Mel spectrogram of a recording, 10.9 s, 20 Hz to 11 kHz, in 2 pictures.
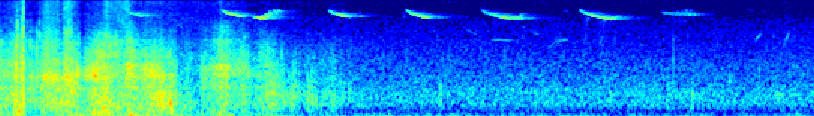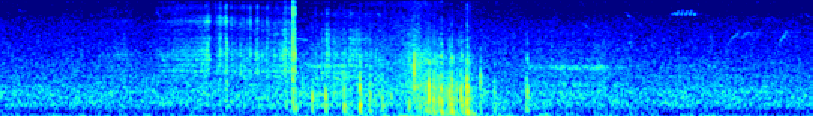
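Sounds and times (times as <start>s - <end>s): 
broad rustling noise: 0.0s - 2.5s, 6.2s - 9.2s
Eurasian treecreeper calls, apparently eastern subspecies: 1.0s - 10.8s.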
